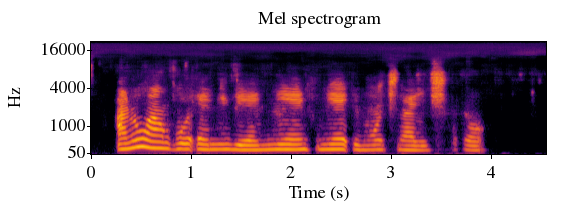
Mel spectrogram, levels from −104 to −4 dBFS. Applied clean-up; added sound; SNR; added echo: neural mask model Resemble Enhance denoiser.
